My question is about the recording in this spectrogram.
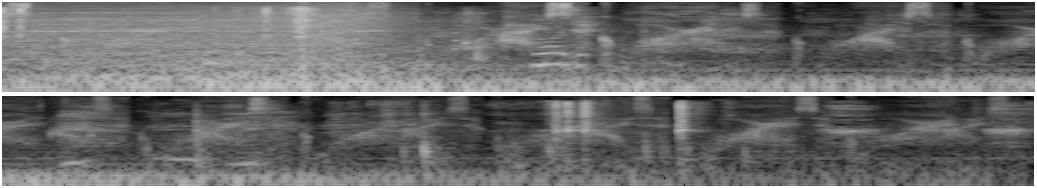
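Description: A loud, low-heavy drone of noise that cuts off about two seconds in, followed by soft whispering voices with no clear words.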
